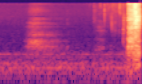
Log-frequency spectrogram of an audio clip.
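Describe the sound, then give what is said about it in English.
A single loud sneeze: a soft breathy intake builds up first, then a sudden sharp, bursting exhale at the end. No one speaks. “Ooh, sneezing.”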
